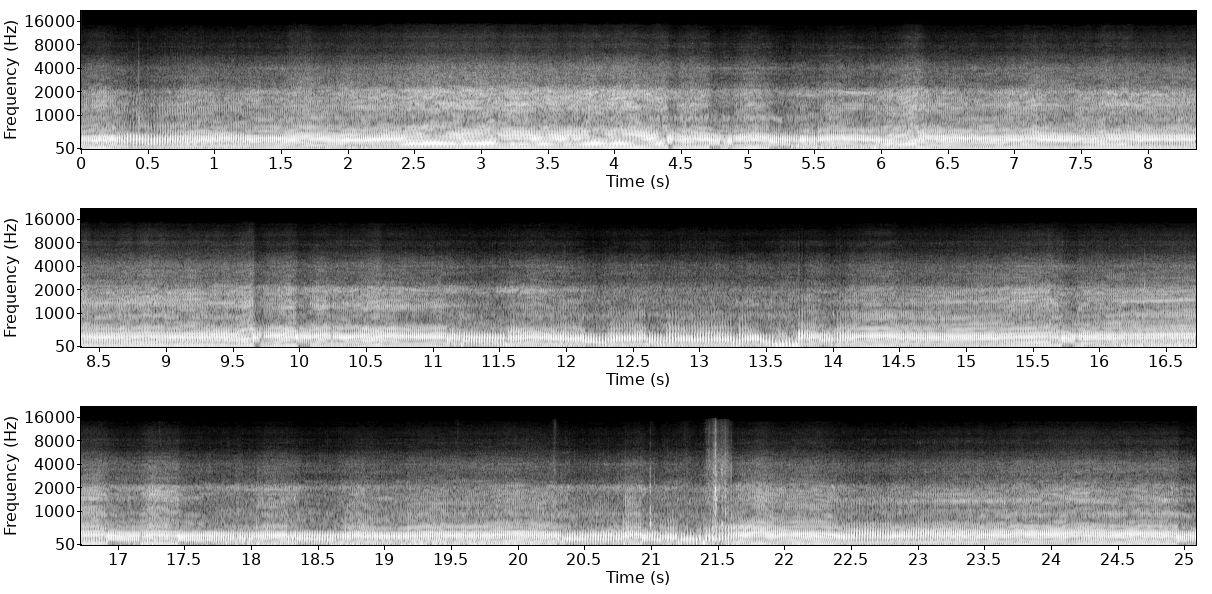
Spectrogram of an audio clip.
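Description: Tyres crunch over dirt and loose stones.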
